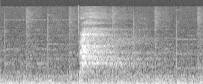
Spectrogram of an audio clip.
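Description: Near silence broken by one short exhaled breath, a sigh, about a second in.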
